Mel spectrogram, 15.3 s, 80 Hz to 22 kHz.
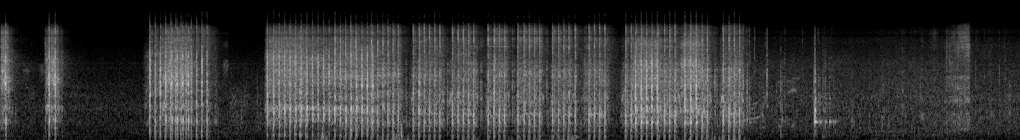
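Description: M16-style airsoft rifle firing: two single shots at the start, a short burst about two seconds in, then long rapid full-auto strings from about four seconds in to about eleven seconds in, broken by brief pauses.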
